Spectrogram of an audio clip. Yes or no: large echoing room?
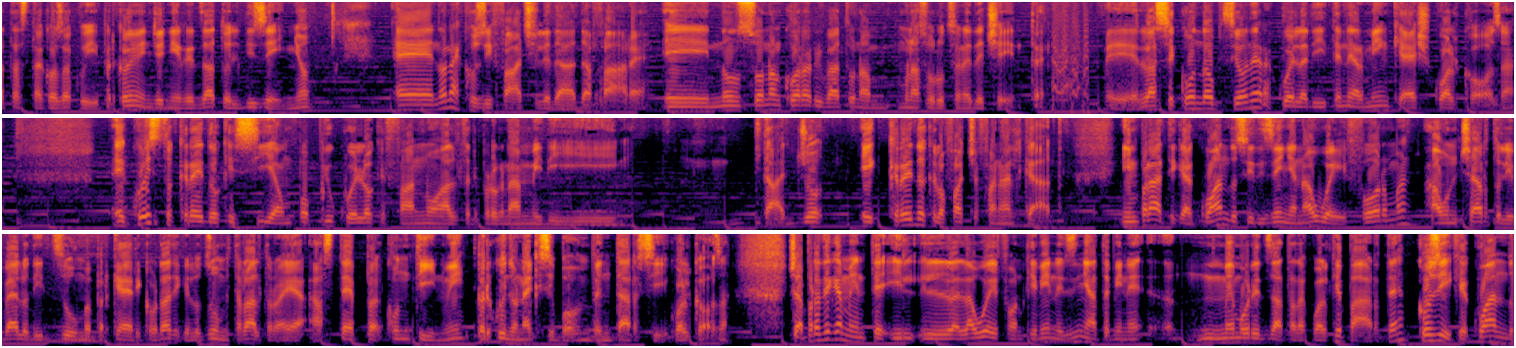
no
